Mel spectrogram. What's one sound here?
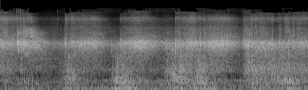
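Energy blasts crackle and burst.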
